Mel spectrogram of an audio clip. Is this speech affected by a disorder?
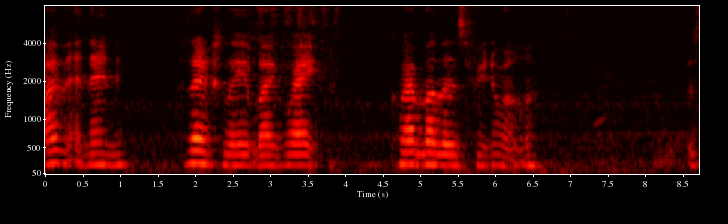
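Yes: Friedreich's ataxia; diagnosed in childhood.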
